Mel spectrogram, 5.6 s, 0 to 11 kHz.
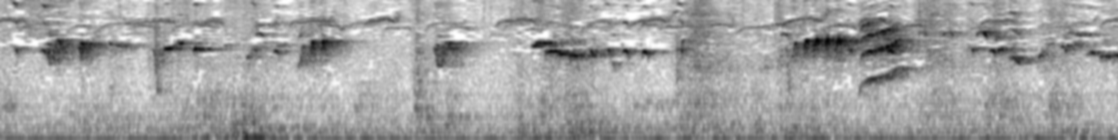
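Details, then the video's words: Caged canary chicks during a 2021 aviary breeding beg while being fed, giving softer, thin, high chirps in scattered short bursts with some quiet background hiss. "QUE BONITA ES LA CRIA, CEBANDO 🐣🐣🐣. CRIA DE CANARIOS 2021."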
